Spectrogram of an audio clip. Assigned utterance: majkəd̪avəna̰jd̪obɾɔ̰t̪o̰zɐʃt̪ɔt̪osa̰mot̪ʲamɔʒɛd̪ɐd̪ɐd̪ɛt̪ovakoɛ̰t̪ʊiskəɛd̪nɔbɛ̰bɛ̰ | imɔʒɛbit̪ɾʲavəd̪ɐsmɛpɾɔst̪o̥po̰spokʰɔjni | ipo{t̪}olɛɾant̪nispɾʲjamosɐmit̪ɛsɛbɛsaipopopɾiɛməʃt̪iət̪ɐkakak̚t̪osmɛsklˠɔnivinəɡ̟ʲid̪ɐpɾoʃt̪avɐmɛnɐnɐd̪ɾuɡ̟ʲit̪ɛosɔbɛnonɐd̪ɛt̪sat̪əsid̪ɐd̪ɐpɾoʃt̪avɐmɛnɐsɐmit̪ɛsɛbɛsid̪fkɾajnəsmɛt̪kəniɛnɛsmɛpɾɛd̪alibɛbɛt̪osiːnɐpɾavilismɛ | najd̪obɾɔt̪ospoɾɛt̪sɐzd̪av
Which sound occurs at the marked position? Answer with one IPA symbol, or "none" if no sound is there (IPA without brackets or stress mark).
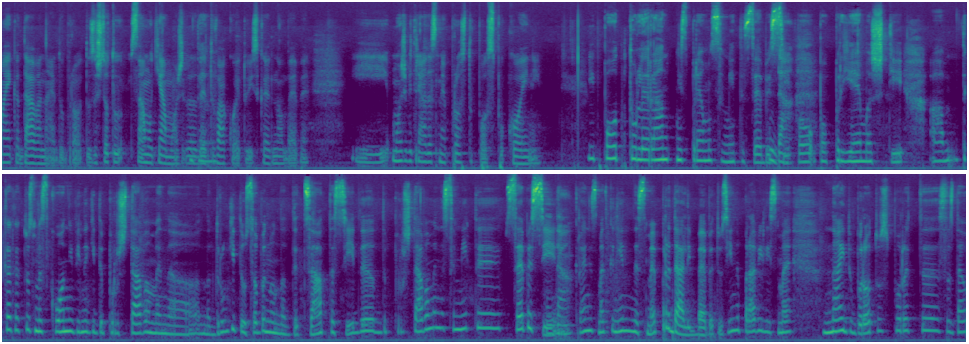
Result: t̪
